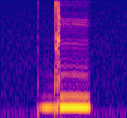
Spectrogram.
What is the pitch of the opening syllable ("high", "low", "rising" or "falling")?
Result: high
